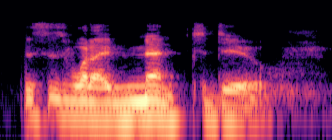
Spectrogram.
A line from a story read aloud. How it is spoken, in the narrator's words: snarl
